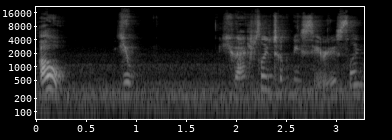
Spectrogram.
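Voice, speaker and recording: A woman acting in an audio drama as a puzzled, nosy friend on the phone, expressive and incredulous. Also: sits high, normal speed. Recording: clearly noisy background.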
